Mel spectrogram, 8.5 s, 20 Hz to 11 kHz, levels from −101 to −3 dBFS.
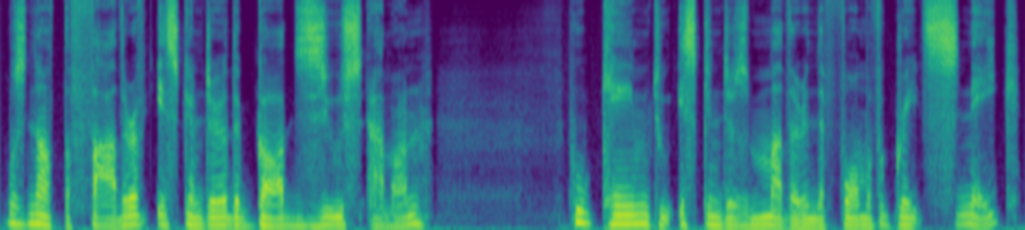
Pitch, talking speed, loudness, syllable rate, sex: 110 Hz, 155 wpm, -20 LUFS, 4.2 syllables/s, male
